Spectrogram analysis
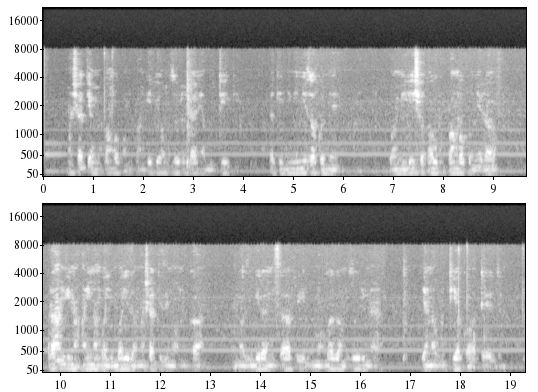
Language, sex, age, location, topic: Swahili, male, 18-24, Nairobi, finance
